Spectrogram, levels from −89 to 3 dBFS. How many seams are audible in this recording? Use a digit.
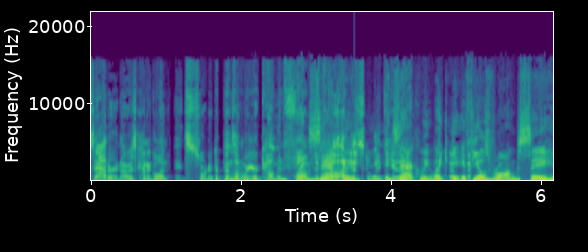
0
